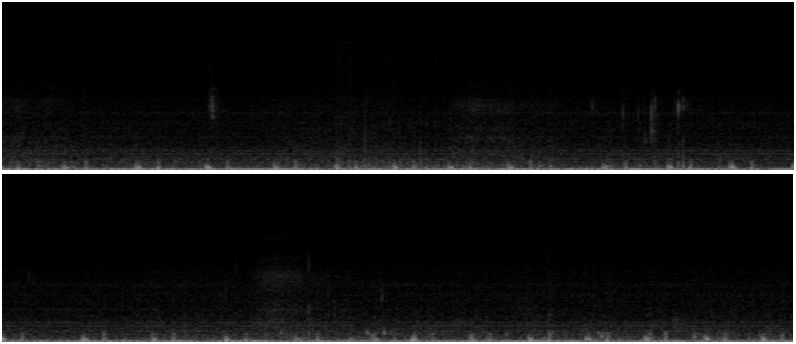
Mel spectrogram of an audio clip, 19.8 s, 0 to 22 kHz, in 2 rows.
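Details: Fast heartbeat, own heart recorded close up for a no-talking ASMR piece at 100% sensitivity: steady low thumping with faint room hum and soft breathing in the background.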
